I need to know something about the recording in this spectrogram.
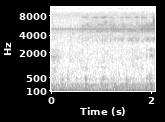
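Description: Low, fluttering rumble of wind buffeting the phone's microphone, with a faint steady high whine underneath.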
